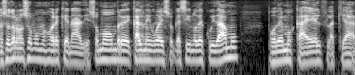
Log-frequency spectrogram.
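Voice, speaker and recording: Over a quiet background, a man with a medium-pitched voice talks at a fairly quick pace, with ordinary pitch variation and a dry sound with no echo. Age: 40s. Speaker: pastor and podcast host; pastor, podcast host. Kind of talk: religious podcast discussion. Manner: animated. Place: studio. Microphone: studio mic.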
